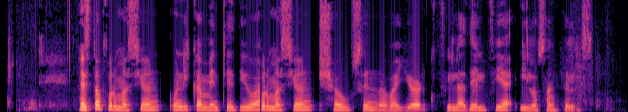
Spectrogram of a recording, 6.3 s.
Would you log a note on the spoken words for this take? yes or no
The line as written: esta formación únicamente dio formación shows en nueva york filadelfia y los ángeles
no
